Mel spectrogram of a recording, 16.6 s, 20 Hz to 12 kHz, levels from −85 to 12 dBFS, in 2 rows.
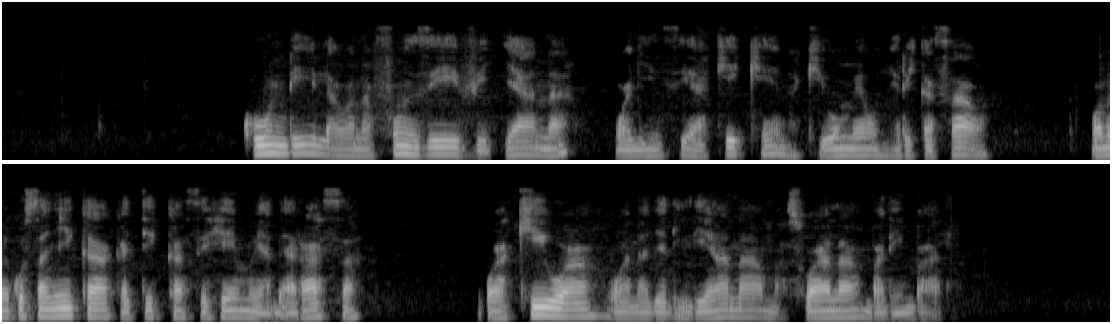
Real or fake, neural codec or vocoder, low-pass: real; none; 7.2 kHz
